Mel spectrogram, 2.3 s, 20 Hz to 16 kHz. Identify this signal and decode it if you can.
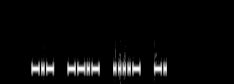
Morse code, heard as a keyed tone, about 52 wpm, spaced as for 36 wpm, 700 Hz. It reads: KQ4N
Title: USA Call Signs - 4 Characters - 2x Character Spacing - 50wpm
